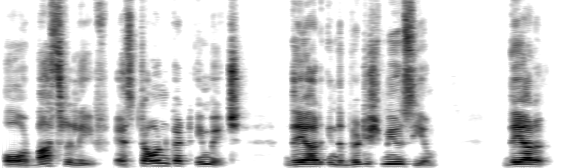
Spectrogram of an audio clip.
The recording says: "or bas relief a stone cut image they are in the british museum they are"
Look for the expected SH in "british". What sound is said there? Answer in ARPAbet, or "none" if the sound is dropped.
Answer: SH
